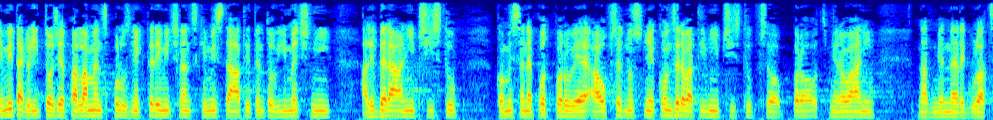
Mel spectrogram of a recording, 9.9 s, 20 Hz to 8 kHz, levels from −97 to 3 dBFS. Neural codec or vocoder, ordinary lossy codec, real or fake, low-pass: none; none; real; 7.2 kHz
